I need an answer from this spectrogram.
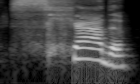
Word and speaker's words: schade: Vous devez, chaque fois quand vous avez les SCH, d'abord dire un S et puis ces fameux.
